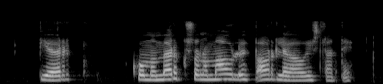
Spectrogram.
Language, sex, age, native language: Icelandic, female, 40-49, Icelandic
